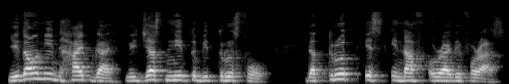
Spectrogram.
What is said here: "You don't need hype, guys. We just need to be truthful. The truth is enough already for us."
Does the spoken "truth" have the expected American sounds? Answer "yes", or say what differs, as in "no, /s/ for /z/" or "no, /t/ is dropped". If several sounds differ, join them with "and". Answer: no, /t/ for /θ/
